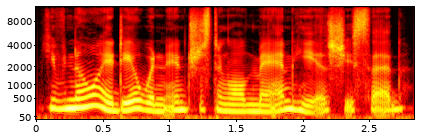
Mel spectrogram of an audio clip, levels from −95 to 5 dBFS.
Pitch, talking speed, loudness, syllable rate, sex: 200 Hz, 255 wpm, -15 LUFS, 6.3 syllables/s, female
